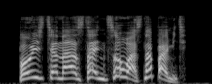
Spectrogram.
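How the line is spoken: Shouted. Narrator (Russian): прокричал Фагот

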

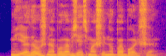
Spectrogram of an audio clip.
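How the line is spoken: Mutter. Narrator (Russian): пробормотала Райста

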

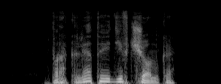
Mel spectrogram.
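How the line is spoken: Quiet muttering. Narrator (Russian): сделала это достаточно тихо, чтобы никто не услышал

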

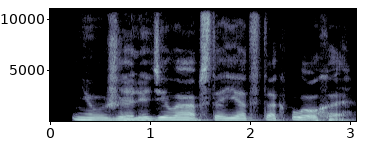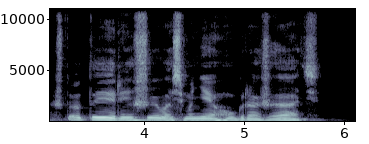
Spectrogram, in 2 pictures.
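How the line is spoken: Weak-voiced question. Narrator (Russian): слабым голосом спросил Брайан

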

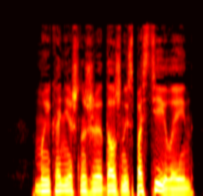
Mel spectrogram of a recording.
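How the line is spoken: Calm. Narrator (Russian): спокойно проговорила Дайлин

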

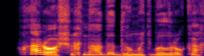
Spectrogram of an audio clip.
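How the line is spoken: Plain. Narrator (Russian): сказала Муся

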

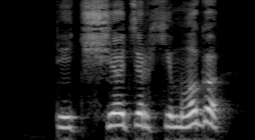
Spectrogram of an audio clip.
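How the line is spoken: Confused mutter. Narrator (Russian): растерянно пробормотал мужчина

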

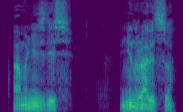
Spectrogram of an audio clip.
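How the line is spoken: Calm. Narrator (Russian): спокойно сказал Лонли Локли

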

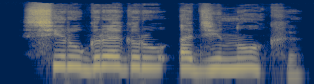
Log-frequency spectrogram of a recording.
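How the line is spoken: Sweet little voice. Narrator (Russian): добавила Тиена сладким септинским голоском

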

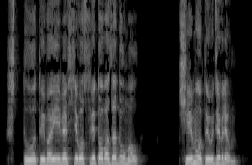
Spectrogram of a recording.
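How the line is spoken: Smirking. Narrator (Russian): усмехнулся некромант

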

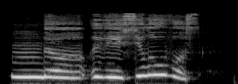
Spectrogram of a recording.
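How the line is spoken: Drawling. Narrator (Russian): протянула Ариса

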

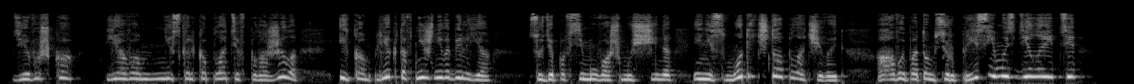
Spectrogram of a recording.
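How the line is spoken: Saleswoman's whisper. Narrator (Russian): шепот продавщицы

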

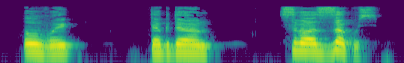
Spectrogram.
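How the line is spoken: Smirking snort. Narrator (Russian): Хмыкнул практичный магистр

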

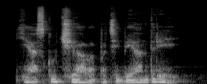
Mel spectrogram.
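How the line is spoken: Continued whispering. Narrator (Russian): продолжала шептать Крисла

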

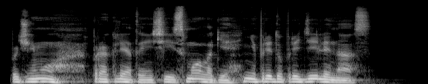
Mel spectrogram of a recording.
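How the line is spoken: Sigh. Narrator (Russian): Хирос вздохнул

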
